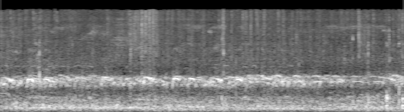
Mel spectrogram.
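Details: Many local zebra doves cooing together at a national hanging-cage song contest in Indramayu, West Java, Indonesia; a dense, steady band of overlapping rolling coos runs throughout, over a constant low rumble of crowd and vehicle noise.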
